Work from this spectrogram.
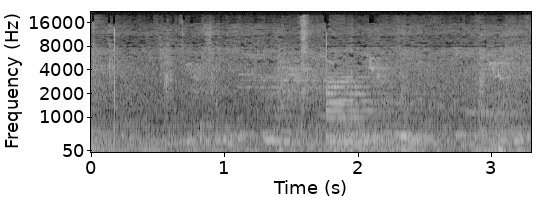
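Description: Giribaz pigeons coo softly in a low, repeated murmur, with several birds overlapping close by and no voices.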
